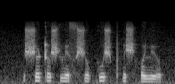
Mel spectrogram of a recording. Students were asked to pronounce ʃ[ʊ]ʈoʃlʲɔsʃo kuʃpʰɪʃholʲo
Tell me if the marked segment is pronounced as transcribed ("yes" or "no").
yes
